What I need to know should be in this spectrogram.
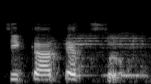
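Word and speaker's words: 地下鉄: সুটা কিন্তু বড় তাহলে এখানে সুর উচ্চারণ হবে চিকা তেসু চিকা তেতসু চিকা তেসু মানে হচ্ছে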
